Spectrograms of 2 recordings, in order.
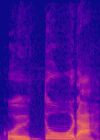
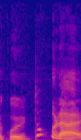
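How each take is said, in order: First: 또 stressed by force, tone kept level; stress without raised tone. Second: 또 pushed up in pitch; raised tone on stress. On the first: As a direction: lean on 또 without lifting the pitch. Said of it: "톤을 굳이 높이실 필요 없어요". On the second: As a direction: exaggerate the stress by lifting the tone on 또. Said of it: "이렇게 톤을 굳이 높이실 필요 없고요". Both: Shown as a demonstration.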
